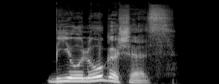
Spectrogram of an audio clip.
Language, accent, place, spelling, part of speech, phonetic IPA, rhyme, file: German, Germany, Berlin, biologisches, adjective, [bioˈloːɡɪʃəs], -oːɡɪʃəs, De-biologisches.ogg
- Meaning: strong/mixed nominative/accusative neuter singular of biologisch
